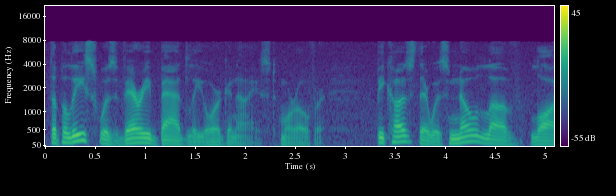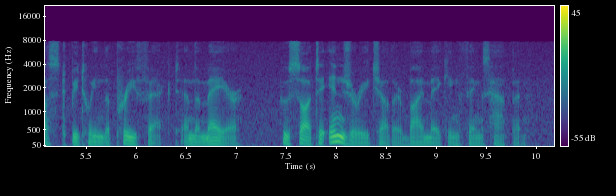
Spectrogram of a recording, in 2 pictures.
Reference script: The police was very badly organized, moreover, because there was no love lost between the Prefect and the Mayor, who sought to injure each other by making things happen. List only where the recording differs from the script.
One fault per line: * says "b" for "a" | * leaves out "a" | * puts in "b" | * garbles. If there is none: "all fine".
all fine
